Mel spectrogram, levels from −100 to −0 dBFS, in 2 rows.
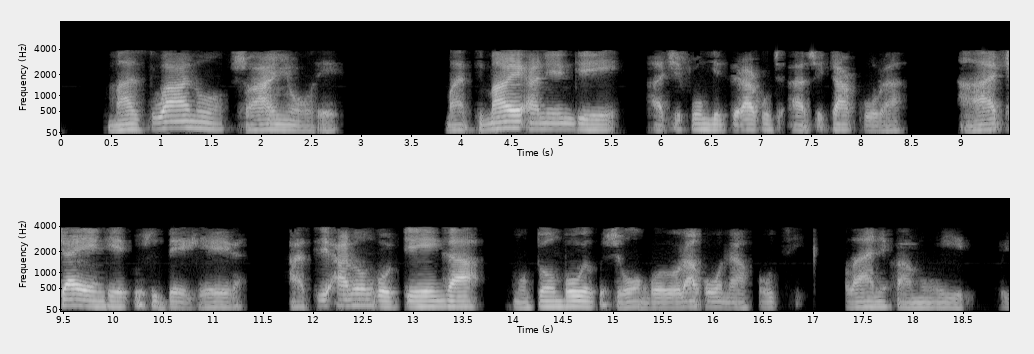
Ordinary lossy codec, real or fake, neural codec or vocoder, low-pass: AAC, 16 kbps; fake; codec, 16 kHz, 1 kbps, X-Codec, HuBERT features, trained on LibriSpeech; 7.2 kHz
